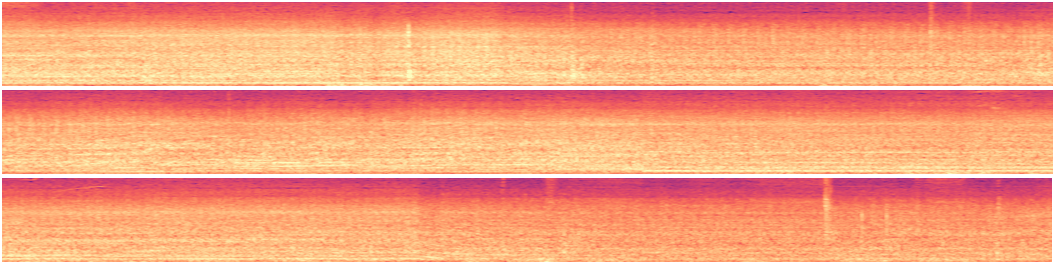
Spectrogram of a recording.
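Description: New Holland tractor engine working its front loader, running steadily and pulling harder in two spells as it lifts and carries soil, over continuous machinery noise. A single sharp knock about four seconds in.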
